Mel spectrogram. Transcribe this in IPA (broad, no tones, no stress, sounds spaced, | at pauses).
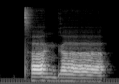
tʰ a ŋ ɡ aː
